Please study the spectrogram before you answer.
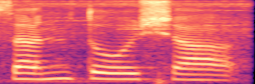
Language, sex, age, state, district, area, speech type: Kannada, female, 18-30, Karnataka, Chamarajanagar, rural, read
